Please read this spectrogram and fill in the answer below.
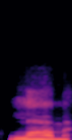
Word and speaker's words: Lam: Lam.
